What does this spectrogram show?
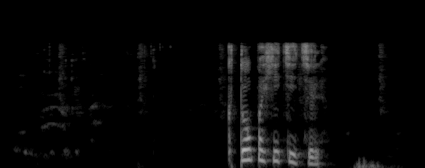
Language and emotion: Russian, neutral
